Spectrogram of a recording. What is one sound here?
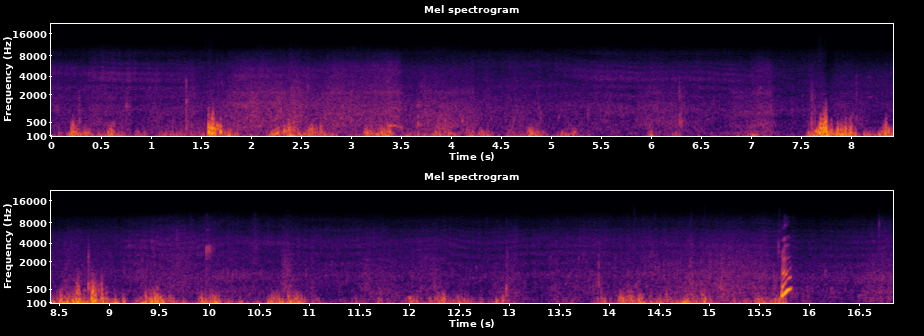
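Wind buffets the microphone in gusts outdoors.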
